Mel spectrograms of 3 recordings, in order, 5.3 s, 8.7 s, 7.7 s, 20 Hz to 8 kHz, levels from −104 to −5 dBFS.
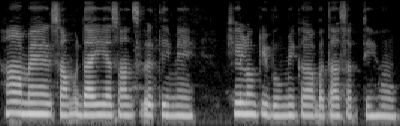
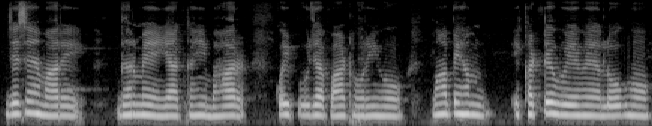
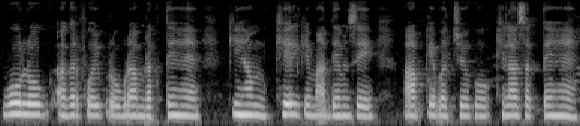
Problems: background sounds at intervals, background conversations at intervals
